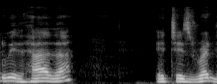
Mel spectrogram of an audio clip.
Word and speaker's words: هذا: The ha is stretched 2 counts. It's read like this. However, it's written like this. We omit this alif. After the ha, it's not written. It's only read but not written.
